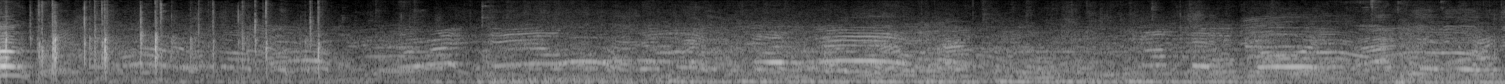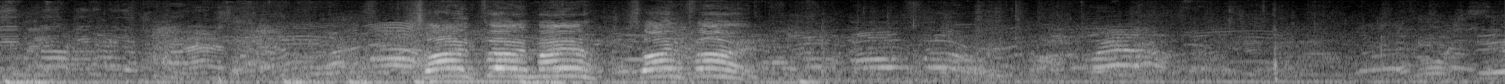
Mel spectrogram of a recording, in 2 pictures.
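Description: Young children shout and cheer outdoors.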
